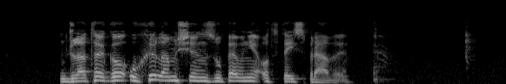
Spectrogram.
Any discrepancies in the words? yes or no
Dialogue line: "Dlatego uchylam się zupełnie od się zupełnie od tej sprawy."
yes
